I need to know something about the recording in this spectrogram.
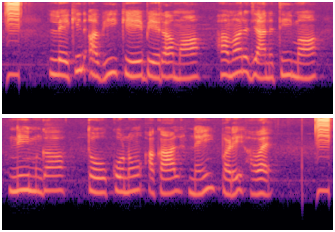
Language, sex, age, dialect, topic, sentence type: Chhattisgarhi, female, 25-30, Western/Budati/Khatahi, agriculture, statement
